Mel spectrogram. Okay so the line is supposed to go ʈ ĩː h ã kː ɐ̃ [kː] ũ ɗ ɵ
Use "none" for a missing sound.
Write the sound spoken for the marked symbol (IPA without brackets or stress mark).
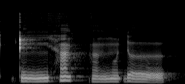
ŋ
